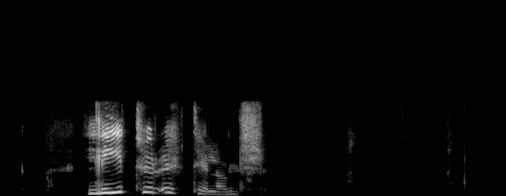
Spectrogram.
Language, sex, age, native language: Icelandic, female, 8, Icelandic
